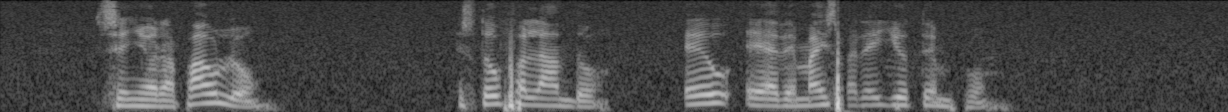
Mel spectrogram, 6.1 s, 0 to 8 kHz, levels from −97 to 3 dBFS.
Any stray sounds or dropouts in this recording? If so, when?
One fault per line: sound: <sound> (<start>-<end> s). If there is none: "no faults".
no faults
